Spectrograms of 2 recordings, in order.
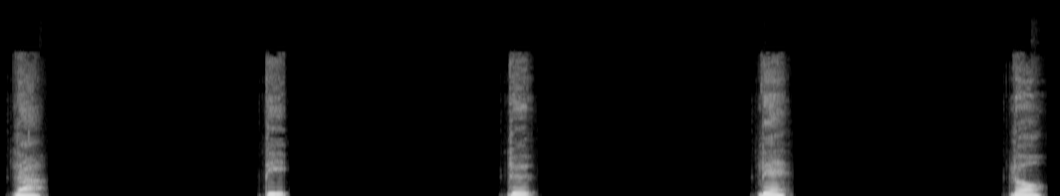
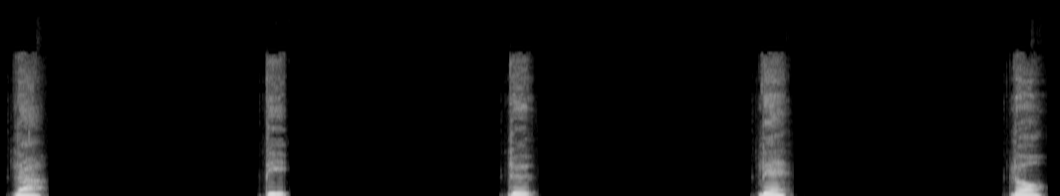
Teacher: R sound is closer to the English L sound than the R sound. Lightly touch the back of your top front teeth with the tip of your tongue without curling it back as in English. Make a quick and gentle flap of the tongue against the teeth. Unlike the vibrating English R, the Japanese R has minimal vocal cord vibration.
